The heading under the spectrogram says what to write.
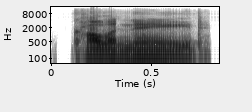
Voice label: "colonnade", American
